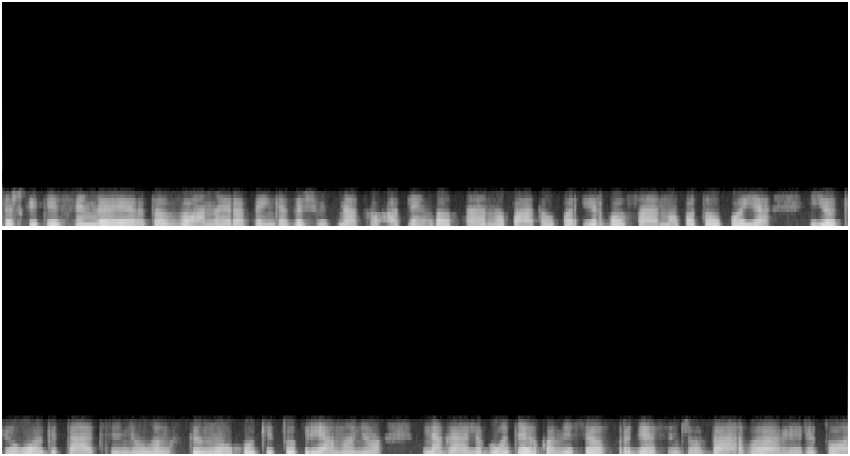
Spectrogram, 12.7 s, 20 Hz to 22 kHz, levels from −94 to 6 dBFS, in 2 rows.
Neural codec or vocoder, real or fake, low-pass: vocoder, 22.05 kHz, 80 mel bands, WaveNeXt; fake; 3.6 kHz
